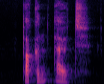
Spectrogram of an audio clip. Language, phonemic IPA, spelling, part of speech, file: Dutch, /ˈpɑkə(n) ˈœyt/, pakken uit, verb, Nl-pakken uit.ogg
- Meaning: inflection of uitpakken: 1. plural present indicative 2. plural present subjunctive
